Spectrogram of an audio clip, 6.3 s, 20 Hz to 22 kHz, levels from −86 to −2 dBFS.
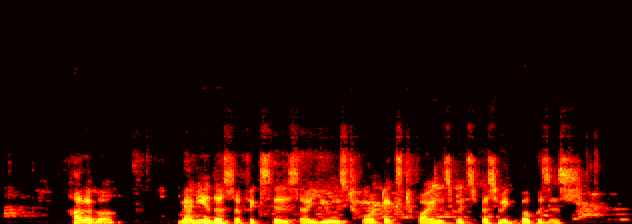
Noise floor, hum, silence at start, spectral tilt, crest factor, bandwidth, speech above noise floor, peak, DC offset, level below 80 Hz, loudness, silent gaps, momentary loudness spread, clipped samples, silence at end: -55 dBFS; none; 0.05 s; -5.5 dB/octave; 18 dB; 10 kHz; 35 dB; -4 dBFS; under 0.1%; -70 dBFS; -21 LUFS; none; 10 LU; under 0.1%; 0.05 s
